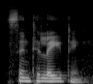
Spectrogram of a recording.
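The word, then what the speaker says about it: scintillating: and skillful shining brightly it will be pronounced as centilating centilating fine example maybe some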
